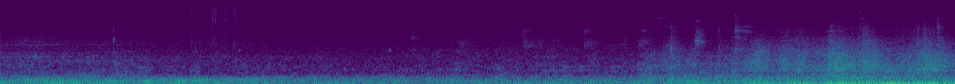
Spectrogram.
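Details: Low traffic rumble with passing vehicles and faint voices growing louder toward the end; no animal calls.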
